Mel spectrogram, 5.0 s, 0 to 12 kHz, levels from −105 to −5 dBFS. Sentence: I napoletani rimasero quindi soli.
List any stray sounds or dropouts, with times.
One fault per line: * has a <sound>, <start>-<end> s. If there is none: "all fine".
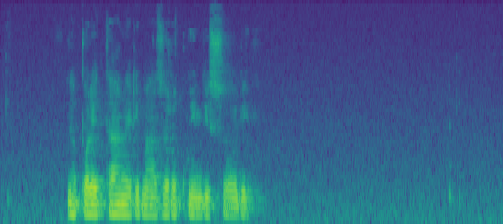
all fine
